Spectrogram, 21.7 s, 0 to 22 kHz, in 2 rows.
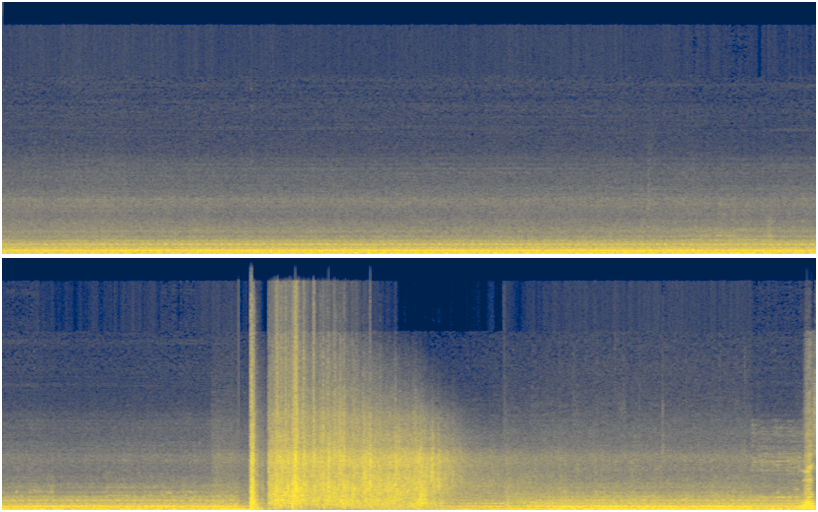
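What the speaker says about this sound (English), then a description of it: "The Gempita ATGW Ingwe, equipped with a 127mm rocket launcher, will engage target number 3" A Gempita armoured vehicle fires an Ingwe anti-tank guided missile from its 127mm launcher at a live-fire exercise, a sudden loud blast and roaring rush of about three seconds that cuts through a steady drone of engine noise, which then resumes alone.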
